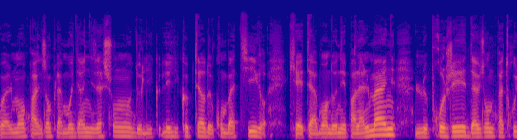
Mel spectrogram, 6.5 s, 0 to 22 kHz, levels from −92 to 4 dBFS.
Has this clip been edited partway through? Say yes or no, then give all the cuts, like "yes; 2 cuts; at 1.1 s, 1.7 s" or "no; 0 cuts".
no; 0 cuts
